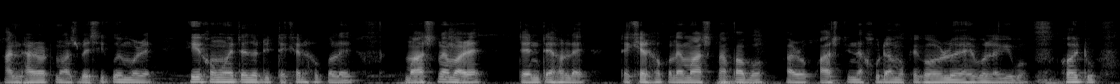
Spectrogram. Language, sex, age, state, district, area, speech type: Assamese, male, 60+, Assam, Kamrup Metropolitan, urban, spontaneous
